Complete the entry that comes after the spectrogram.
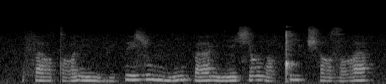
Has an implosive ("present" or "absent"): absent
